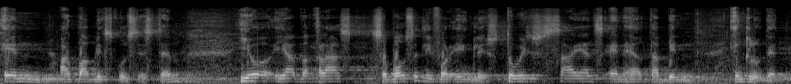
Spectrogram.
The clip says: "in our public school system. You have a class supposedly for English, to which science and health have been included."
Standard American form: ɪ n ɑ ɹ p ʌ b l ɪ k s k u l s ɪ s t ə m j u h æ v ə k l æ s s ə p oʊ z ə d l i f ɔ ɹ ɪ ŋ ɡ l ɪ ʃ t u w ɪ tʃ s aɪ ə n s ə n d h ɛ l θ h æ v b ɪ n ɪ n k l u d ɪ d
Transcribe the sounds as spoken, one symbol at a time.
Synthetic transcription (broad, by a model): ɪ n ɑ ɹ p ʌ b l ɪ k s k u l s ɪ s t ə m j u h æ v ə k l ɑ s s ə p oʊ s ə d l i f ɔ ɹ ɪ ŋ ɡ l ɪ ʃ t u w ɪ tʃ s aɪ ə n s ə n d h ɛ l t h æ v b ɪ n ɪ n k l u d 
